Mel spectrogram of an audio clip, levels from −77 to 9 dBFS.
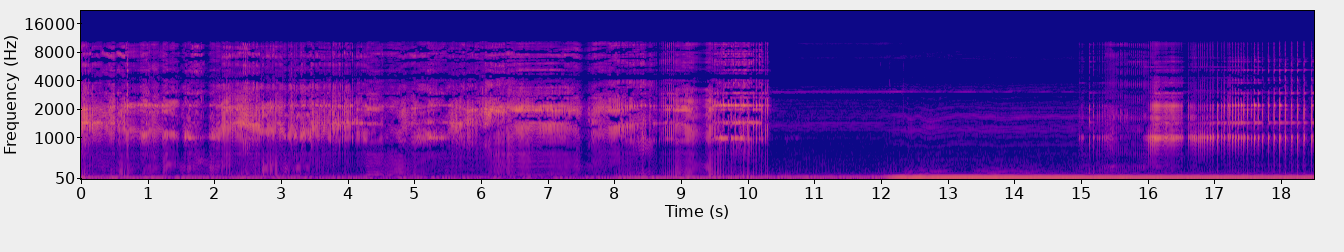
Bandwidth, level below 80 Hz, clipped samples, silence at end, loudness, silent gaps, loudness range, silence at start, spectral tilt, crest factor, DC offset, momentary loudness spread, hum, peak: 11 kHz; -40 dBFS; under 0.1%; 0 s; -28 LUFS; none; 11 LU; 0 s; -1 dB/octave; 24 dB; 0.2%; 13 LU; none; -6 dBFS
